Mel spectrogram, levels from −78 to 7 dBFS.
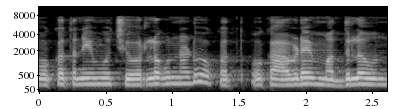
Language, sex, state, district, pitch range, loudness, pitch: Telugu, female, Telangana, Hyderabad, 180-200 Hz, -17 LUFS, 195 Hz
